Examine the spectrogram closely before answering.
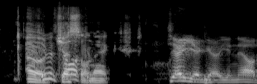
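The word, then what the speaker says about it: Jeselnik: I can never pronounce his last name. Oh, Jesselnick.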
